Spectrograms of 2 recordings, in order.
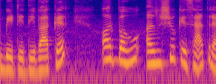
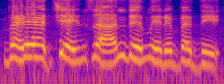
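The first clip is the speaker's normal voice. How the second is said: loud, slow, high lament; weeping widow; 5 semitones higher, 8 dB louder, slower than usual. Acted. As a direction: mourn a husband in hammed-up grief. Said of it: "वहां पर सब रो रहे होते हैं". (विलाप करती विधवा)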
